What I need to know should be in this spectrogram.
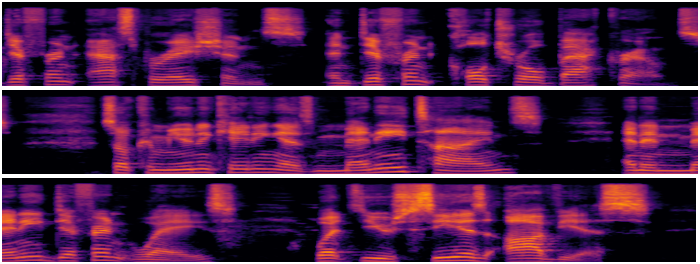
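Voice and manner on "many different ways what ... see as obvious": ordinary talk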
